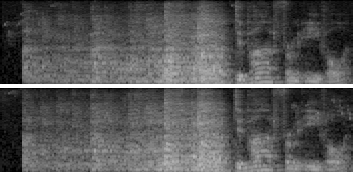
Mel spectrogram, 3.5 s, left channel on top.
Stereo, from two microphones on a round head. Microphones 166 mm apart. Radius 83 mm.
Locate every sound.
0.2 s running footsteps: 60° right (ahead or behind), 1.9 m; by 2.2 s 30° right (ahead or behind), 1.1 m
2.3 s a man speaking: 50° right (ahead or behind), 1.2 m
